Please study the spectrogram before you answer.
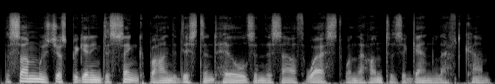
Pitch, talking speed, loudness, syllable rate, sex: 95 Hz, 240 wpm, -21 LUFS, 5.5 syllables/s, male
